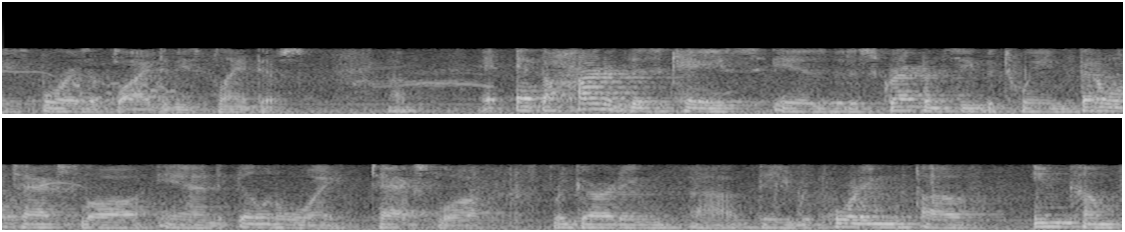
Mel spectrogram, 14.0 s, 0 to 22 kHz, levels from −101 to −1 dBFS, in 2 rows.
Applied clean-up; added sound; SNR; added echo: none; Chatter; 16 dB; none.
